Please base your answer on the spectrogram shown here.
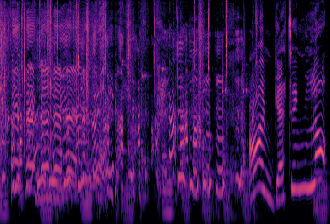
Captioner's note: giggling, chewing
